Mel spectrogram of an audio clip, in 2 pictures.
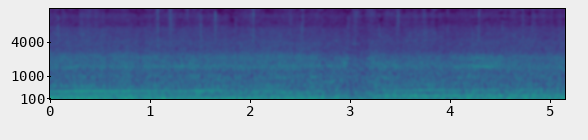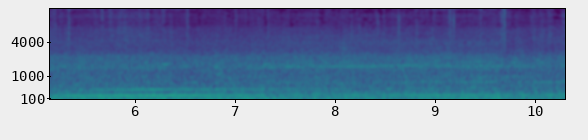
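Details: Mercedes-Benz OF 1721 bus (Torino S body) under way: steady tone around 250 Hz rising slowly with road speed over drive noise; growling, worn differential.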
